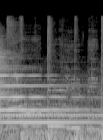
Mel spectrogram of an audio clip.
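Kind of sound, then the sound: signal or alarm, church bell ringing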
